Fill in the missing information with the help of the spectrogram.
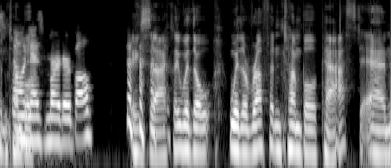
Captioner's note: laughter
